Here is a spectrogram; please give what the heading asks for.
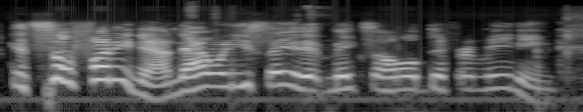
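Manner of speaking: high, delighted kid impression; imitating amused daughters. Daughters telling dad the joke now makes sense, imitated delight. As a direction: pitch it up as the girls. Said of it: "They're like".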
